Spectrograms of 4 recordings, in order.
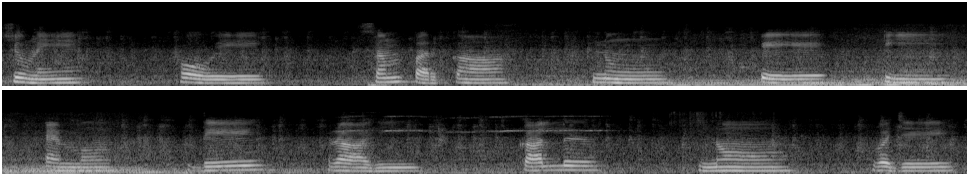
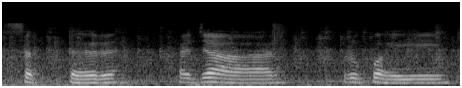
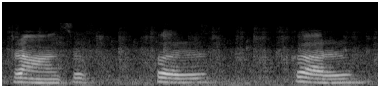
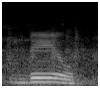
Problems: none marked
